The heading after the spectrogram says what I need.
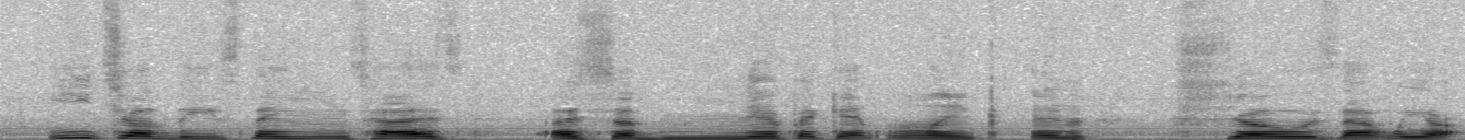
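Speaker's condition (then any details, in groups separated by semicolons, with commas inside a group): Cerebral palsy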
